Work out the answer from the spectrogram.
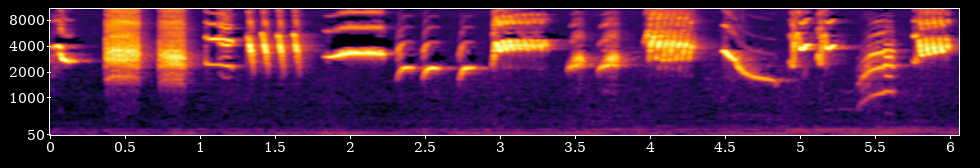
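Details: Indian pied myna, a talking bird that can say "Mynah" and other words, in a lively mix of loud harsh rasps, rapid ticking notes, clear held whistles and swooping slurred calls, with almost no pause between sounds.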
